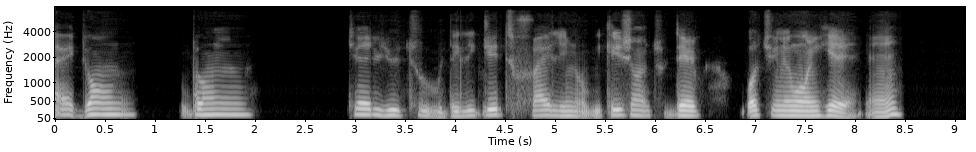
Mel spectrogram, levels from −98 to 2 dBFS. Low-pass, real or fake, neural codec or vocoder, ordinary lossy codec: 7.2 kHz; fake; codec, 16 kHz, 0.8 kbps, ZipCodec; none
